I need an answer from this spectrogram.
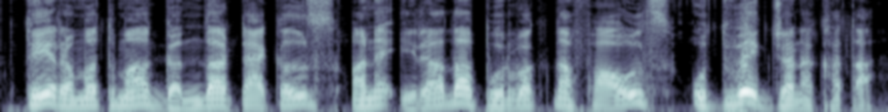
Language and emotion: Gujarati, disgusted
